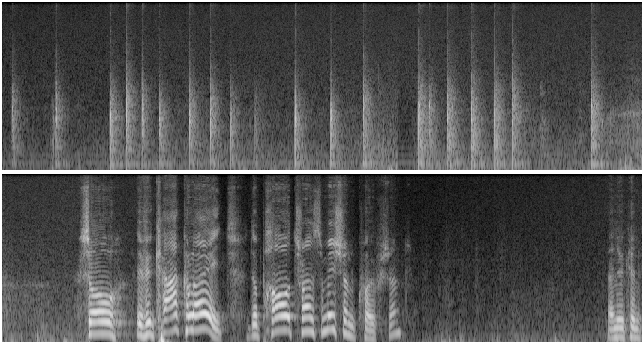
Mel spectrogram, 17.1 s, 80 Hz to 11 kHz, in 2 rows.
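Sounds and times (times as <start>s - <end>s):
chalk tapping on blackboard: 0.1s - 7.0s.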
